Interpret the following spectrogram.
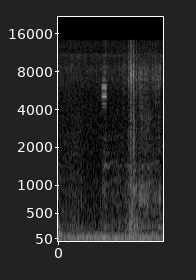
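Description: Faint handling of a disc at a car head unit's slot: light clicks and a soft rustle about one and a half seconds in, after a short high beep about a second in, over a low steady hum.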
